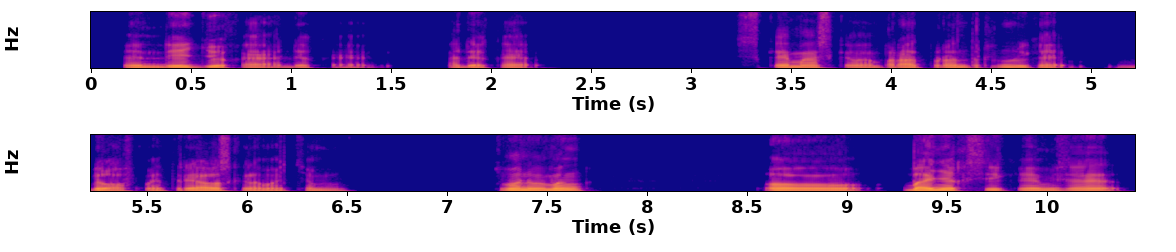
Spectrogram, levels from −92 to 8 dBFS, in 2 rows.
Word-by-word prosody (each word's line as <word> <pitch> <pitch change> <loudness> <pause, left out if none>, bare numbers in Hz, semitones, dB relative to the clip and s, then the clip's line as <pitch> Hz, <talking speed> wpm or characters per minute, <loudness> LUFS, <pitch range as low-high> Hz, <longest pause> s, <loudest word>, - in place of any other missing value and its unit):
dan 90 +1 -1
dia 100 - +5
juga 100 -4 +1
kayak 90 +1 -4
ada 90 0 -8
kayak - - -16 0.4
ada - - -1
kayak, 90 -1 -5 1.0
skema-skema 95 -1 -3
peraturan 95 - -2
tertentu 105 -1 -4
nih - - -14
kayak - - -13 0.2
dough 95 -1 +1
materials, 95 0 +1
segala - - -3
macem. 90 +2 -10 0.8
Cuman 105 +1 +5
memang, 110 +2 +6 1.0
eee, 100 -2 +5 0.3
banyak 110 +4 +7
sih 105 - -4
kayak 95 -1 -1
misalnya, 105 +4 0
95 Hz, 140 wpm, -24 LUFS, 90-100 Hz, 1.0 s, banyak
